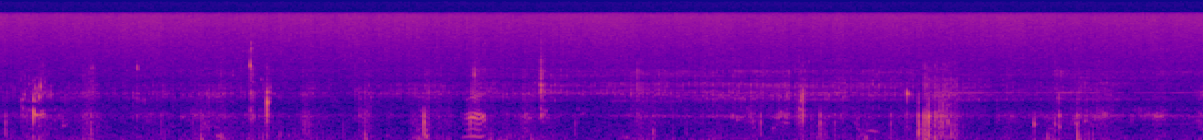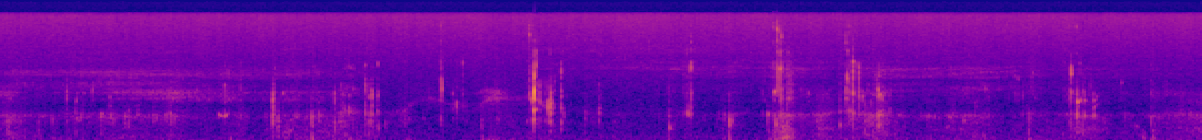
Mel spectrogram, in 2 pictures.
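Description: Muffled underwater sound picked up by a submerged camera: scattered knocks and clicks over a faint steady hum, the sharpest click about seventeen seconds in.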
